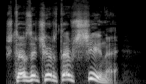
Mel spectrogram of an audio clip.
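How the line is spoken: Barked. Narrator (Russian): рявкнул Джар

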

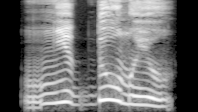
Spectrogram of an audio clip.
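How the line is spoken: Babbling. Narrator (Russian): залепетал Микки

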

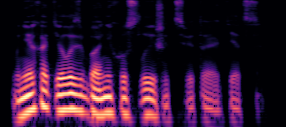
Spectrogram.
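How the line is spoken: Calm. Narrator (Russian): спокойно сказал я

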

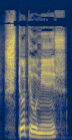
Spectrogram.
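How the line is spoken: Relayed question, translator-like. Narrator (Russian): словно переводчик или ретранслятор переадресовал Григорий Григорьевич вопрос телохранителю

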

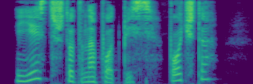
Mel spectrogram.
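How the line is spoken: Cold. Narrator (Russian): холодно спросил Платон

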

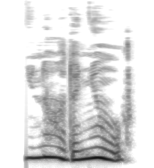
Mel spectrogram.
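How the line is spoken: Whispered. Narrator (Russian): прошептала

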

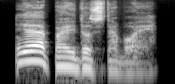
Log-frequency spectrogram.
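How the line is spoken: Heavy sigh. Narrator (Russian): тяжело вздохнул проповедник

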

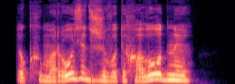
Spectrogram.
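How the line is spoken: Grumbling mutter. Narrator (Russian): буркнула я

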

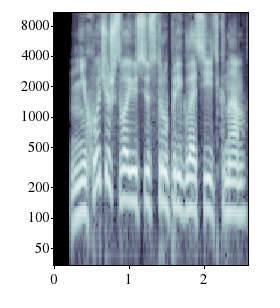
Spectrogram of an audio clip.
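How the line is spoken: Plain. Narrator (Russian): спросил я

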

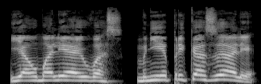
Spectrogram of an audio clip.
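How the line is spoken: Sobbing. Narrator (Russian): он всхлипнул

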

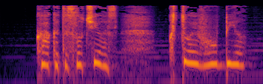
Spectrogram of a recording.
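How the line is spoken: Trembling voice. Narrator (Russian): дрожащим голосом сказала Лира

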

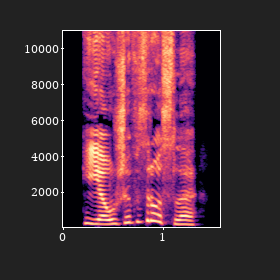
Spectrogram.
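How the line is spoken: Indignant squawk. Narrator (Russian): возмущенно вякнула Роза

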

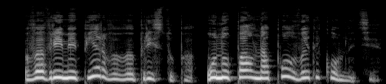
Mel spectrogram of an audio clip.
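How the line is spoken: Plain. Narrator (Russian): сказал Дронго

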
